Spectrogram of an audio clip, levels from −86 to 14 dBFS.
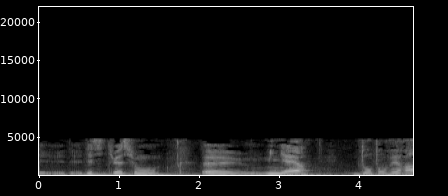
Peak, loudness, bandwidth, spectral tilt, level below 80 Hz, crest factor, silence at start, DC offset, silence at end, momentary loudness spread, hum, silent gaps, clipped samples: -12 dBFS; -29 LUFS; 5 kHz; -9 dB/octave; -68 dBFS; 16 dB; 0 s; under 0.1%; 0 s; 15 LU; none; none; under 0.1%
